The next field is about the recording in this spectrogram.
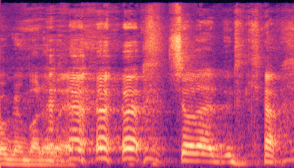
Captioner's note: laughs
